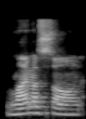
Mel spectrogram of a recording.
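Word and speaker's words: limaçon: like that and back it's called a limacon or liong it's actually how you say it it has an inner loop so liason is how you say it it's French but what that word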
